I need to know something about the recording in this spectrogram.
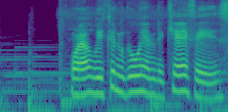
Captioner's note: soundbite of archived recording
